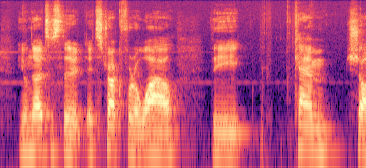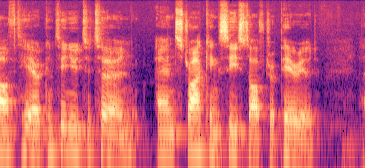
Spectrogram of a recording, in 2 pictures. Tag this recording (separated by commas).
Speech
